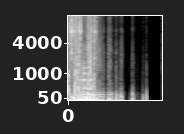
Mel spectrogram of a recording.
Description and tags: Viral Noisse FX 01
